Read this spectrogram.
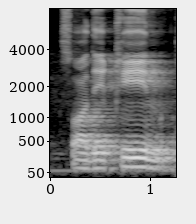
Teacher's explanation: ഖാഫിനും തഫ്ഖീം, കുറഞ്ഞ തഫ്ഖീം മാത്രമാണ് ഖാഫിന്, കസ്റായതുകൊണ്ട്.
